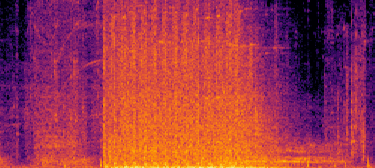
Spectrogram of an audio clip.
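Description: A rifle fires a loud rapid burst.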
